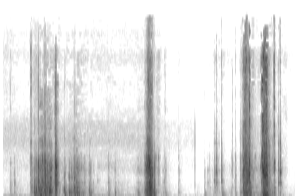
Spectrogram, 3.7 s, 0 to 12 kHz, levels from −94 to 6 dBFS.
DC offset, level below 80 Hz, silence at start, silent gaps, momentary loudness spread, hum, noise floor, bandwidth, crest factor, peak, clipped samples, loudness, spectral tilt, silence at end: under 0.1%; -50 dBFS; 0.4 s; none; 16 LU; none; -68 dBFS; 11.5 kHz; 26 dB; -4 dBFS; under 0.1%; -26 LUFS; -3 dB/octave; 0.2 s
